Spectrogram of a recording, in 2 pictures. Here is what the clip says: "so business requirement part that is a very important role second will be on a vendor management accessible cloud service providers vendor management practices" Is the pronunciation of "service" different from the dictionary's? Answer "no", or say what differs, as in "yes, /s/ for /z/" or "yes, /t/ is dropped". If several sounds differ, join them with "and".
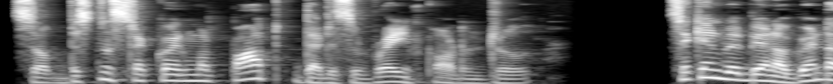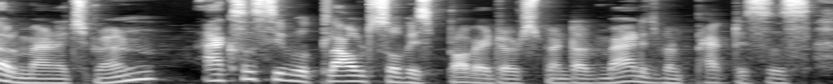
no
